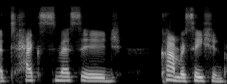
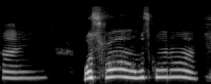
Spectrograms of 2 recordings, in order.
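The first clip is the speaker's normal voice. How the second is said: high, sweet concerned friend; caring friend voice; 12 semitones higher than usual. Retold or imitated. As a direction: coo at your sad friend like a caring girlfriend. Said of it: "and they be like".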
